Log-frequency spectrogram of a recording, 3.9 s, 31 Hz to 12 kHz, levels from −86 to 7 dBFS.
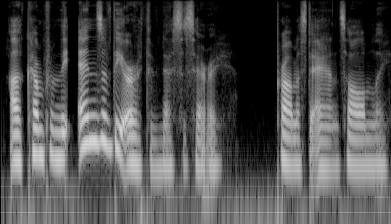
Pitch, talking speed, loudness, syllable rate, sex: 170 Hz, 200 wpm, -19 LUFS, 6.6 syllables/s, female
